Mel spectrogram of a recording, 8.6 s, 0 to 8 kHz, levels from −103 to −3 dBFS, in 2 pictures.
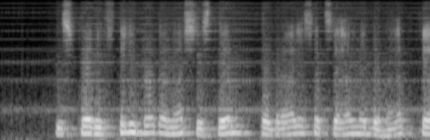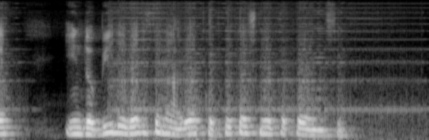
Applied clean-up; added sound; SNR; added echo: neural separator model SepFormer DNS4.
